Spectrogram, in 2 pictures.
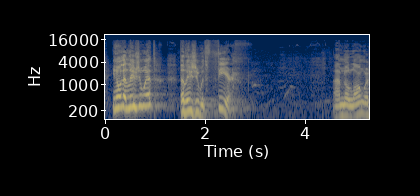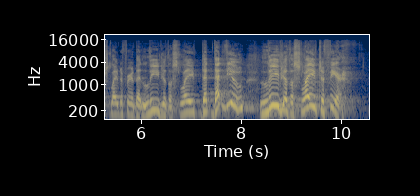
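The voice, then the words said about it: Strained voice, losing his voice. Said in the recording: “I'm losing my voice”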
